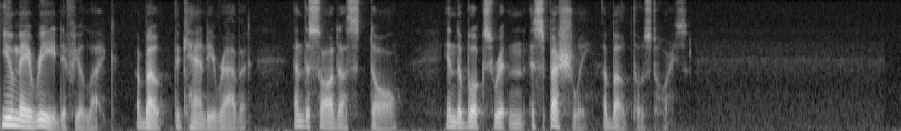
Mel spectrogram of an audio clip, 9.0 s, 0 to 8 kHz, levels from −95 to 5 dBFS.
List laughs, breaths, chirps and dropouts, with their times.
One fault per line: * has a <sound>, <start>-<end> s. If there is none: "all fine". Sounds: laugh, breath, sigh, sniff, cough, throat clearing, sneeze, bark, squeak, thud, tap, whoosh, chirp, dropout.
all fine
